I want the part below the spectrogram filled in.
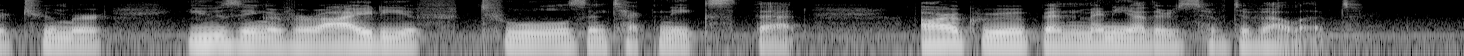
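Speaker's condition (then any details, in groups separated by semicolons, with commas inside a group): No condition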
